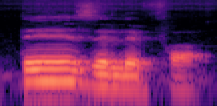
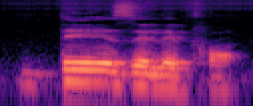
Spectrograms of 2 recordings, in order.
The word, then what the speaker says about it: des éléphants: So একই আবার একটু লিয়াজের ব্যাপার, pronunciation হবে এরকম des éléphants, des éléphants, des éléphants.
